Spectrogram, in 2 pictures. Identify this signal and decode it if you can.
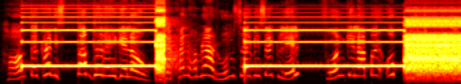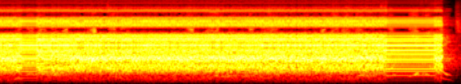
ZX Spectrum tape loading, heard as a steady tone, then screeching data, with speech in Maithili.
